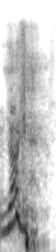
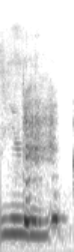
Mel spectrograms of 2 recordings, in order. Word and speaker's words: Yoongi: Yes, because I used to say his name wrong, and it was one of my friends. He was like, "What you call him?" I'm like, Youngin. His name is Yugi.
